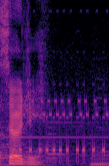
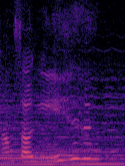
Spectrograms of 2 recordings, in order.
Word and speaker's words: Asogi: Kazuma Soji. I think it's Sogi. Is it Asogi or Soji? Asogi. If it's Japanese. Asogi. G-I is pronounced Gi.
